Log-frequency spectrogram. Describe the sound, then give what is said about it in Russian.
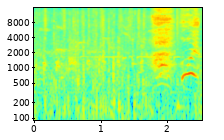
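Hooves of horses ridden by Horde horsemen clip-clop in a steady rhythm, followed by a loud horse whinny rising near the end, with faint voices in the background. “Эй, ребята, осторожнее! Под копыта не попадите”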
